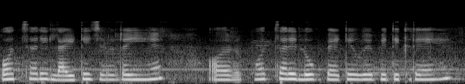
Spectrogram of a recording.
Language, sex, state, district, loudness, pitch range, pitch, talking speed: Hindi, female, Arunachal Pradesh, Lower Dibang Valley, -16 LUFS, 225-245 Hz, 230 Hz, 205 wpm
